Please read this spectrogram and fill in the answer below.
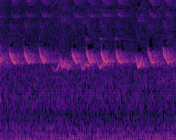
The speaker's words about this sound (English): God, listen to that bird song.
